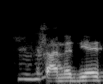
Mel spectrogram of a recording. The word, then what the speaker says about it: Sanidhya: Sanidhya is spelled as SANIDHYA, and I have a Facebook page by the same name.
